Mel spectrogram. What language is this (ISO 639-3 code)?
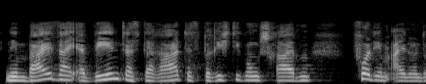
deu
